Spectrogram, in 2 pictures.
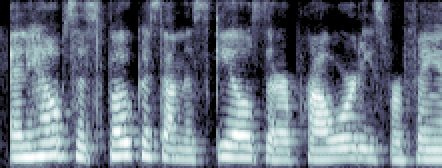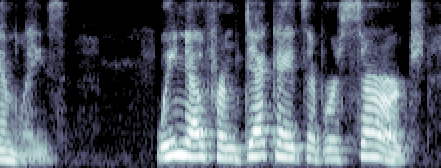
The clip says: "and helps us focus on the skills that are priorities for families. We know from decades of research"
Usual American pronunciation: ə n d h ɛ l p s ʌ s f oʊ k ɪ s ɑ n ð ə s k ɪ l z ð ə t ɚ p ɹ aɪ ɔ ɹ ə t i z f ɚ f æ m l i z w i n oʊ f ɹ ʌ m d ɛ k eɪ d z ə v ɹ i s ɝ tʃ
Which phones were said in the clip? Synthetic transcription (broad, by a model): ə n h ɛ l p s ʌ s f oʊ k ɪ s n ð ə s k ɪ l z ð ə t ɚ p ɹ aɪ ɔ ɹ ə t i z f ɚ f æ m l i z w i n oʊ f ɹ ʌ m d ɛ k eɪ d z ə v ɹ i s ɝ tʃ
